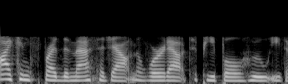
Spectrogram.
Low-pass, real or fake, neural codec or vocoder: 3.6 kHz; fake; codec, 16 kHz, 4 kbps, X-Codec, HuBERT features, trained on LibriSpeech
